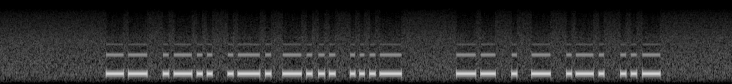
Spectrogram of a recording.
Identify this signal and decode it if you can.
Morse code, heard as a keyed tone, hand-sent with a straight key, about 23 wpm, 500 Hz. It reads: MLRBV METRU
